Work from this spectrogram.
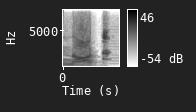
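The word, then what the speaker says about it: knot: के के से स्टार्ट होता है ना एन आता है तो के साइलेंट रहता है। लिखने में आएगा पर पढ़ने में नहीं आएगा। ऐसे ही नॉट नाइफ मतलब चाकू ऐसे ही नॉट के एन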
